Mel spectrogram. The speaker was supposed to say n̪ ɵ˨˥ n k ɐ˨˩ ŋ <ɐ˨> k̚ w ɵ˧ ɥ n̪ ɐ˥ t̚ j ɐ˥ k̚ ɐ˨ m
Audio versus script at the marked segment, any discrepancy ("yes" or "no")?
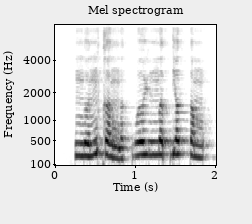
no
